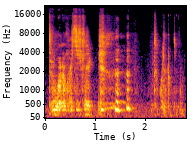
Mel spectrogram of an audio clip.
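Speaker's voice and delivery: high-pitched, put-on reluctant whine; mock whine. Arguing with her own gut about crossing, mock whining. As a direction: whine like a balky kid, breaking into a laugh.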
